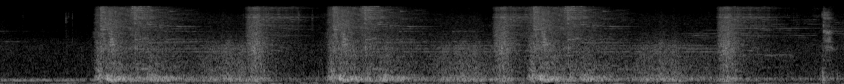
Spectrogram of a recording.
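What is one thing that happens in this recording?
Gusts of wind whoosh past in bursts.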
